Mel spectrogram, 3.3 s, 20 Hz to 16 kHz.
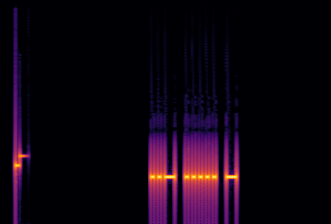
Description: Morse code, heard as a keyed tone, about 36 wpm, 700 Hz. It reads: U5T
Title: Three Challenging Letter-Number Combinations 35wpm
